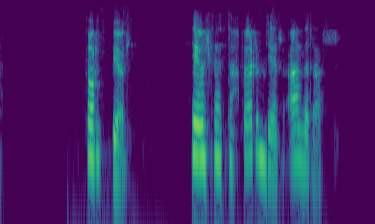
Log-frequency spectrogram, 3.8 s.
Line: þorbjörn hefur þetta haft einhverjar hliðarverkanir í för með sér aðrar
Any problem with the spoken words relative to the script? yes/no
yes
